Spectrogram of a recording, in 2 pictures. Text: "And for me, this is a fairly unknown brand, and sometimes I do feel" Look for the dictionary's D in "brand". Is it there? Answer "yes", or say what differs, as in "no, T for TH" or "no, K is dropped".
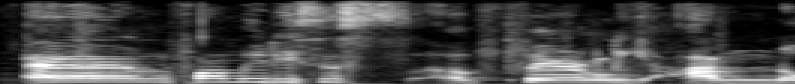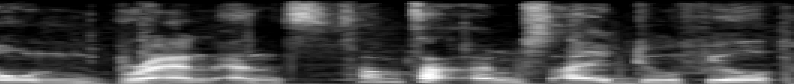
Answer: yes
